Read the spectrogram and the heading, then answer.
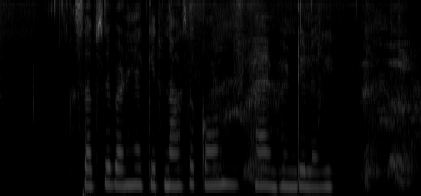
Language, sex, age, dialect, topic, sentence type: Magahi, female, 18-24, Central/Standard, agriculture, question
